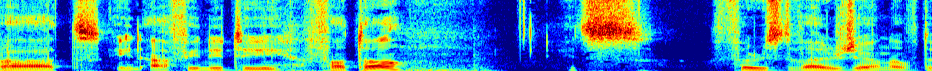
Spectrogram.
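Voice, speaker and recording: A man with a non-native accent talks at a very slow pace. His pitch is medium, and his intonation fairly even. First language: not English. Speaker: HDR image creator. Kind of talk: screen-recorded tutorial. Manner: halting.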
